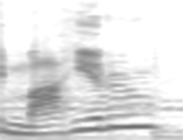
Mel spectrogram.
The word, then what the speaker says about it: Mahiru: listening wouldn't it just be mahiru like there wouldn't be a like a w draw there right because m a m a is just Ma like instead of Maw at least in the Japanese pronunciation unless they want you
